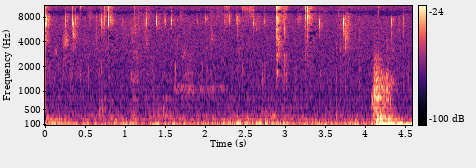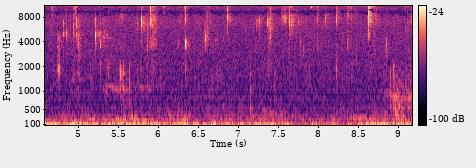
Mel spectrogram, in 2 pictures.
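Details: Kitten eating its breakfast indoors, recorded close up for ASMR: soft, wet chewing and small clicking bites run throughout, with one louder, sharper crunch or gulp midway, over a low room hum.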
